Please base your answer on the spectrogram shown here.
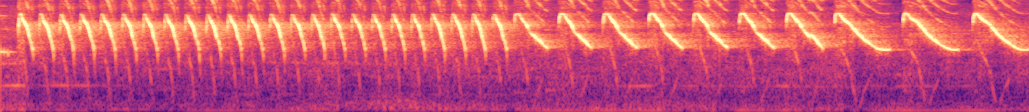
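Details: Canary in long, continuous song used as a master recording for training other birds: rapid runs of high downward-sweeping whistled notes, first tight and fast, then slower, wider sweeps repeated about twice a second.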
